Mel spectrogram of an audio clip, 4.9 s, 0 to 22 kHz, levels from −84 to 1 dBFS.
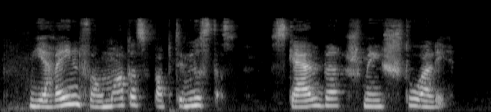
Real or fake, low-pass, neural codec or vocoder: fake; 10.8 kHz; codec, 24 kHz, 0.9 kbps, WavTokenizer, medium speech release version 2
